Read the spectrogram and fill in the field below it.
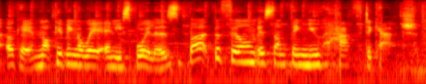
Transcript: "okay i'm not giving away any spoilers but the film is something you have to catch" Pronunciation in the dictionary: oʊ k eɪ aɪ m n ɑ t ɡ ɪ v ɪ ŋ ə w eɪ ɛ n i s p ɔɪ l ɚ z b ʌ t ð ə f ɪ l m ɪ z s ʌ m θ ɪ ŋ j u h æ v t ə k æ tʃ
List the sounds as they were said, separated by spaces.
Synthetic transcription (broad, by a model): oʊ k eɪ aɪ m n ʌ t ɡ ɪ v ɪ ŋ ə w eɪ ɛ n i s p ɔɪ l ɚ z b ʌ t ð ə f ɪ l m ɪ z s ʌ m θ ɪ ŋ j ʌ h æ f t ə k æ tʃ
